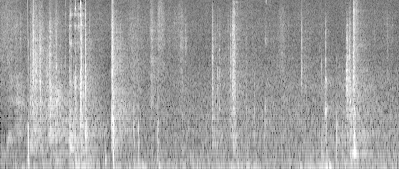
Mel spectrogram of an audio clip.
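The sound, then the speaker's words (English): A door at GM's Heritage Center car collection opens as visitors go through, with a series of sharp mechanical clicks and clunks, a brief whirring slide between them, and faint muffled voices and room noise underneath. “We're looking for reaction once you go through the door.”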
